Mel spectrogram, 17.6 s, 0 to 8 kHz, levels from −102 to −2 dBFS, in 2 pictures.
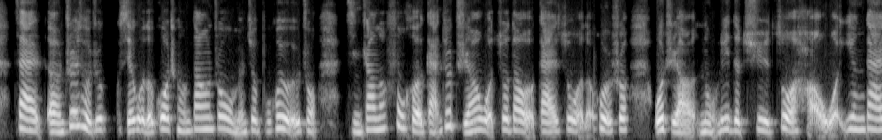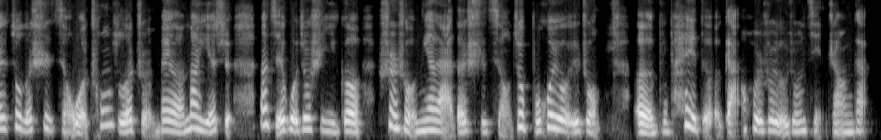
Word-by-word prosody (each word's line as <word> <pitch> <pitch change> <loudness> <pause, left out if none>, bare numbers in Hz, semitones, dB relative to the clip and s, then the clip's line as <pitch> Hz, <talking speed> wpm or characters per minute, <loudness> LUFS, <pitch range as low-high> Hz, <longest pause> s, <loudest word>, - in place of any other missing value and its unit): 在， 235 -5 +2
呃， 195 -1 +3
追 315 +10 0
求 275 - +3
这 235 - +1
个 235 - -16
结 415 - +1
果 455 0 +4
的 - - +3
过 250 - +5
程 220 -3 -6
当 245 +1 -1
中， 260 -1 +1
我 - - 0
们 190 - -4
就 220 +2 -1
不 200 0 -12
会 265 - +2
有 430 - +4
一 - - +3
种 - - -5 0.3
紧 190 -2 -6
张 235 +3 0
的 250 - -1
负 285 +1 -2
荷 200 -7 +3
感。 195 +1 -4
就 310 +1 0
只 310 - -6
要 215 +4 +1
我 225 - +2
做 235 - -1
到 220 -2 +2
我 - - +1
该 205 - 0
做 475 +1 -1
的， - - -5
或 485 - +3
者 420 - +1
说 235 -6 0 0.2
我 - - +8
只 220 - -3
要 - - +2
努 190 -1 -2
力 235 +3 -1
地 210 - +2
去 205 +1 -2
做 195 +7 +2
好 - - -1
我 480 +2 +1
应 245 - -1
该 245 -1 0
做 270 +3 -3
的 215 -1 -1
事 245 +1 -7
情， 230 - -10
我 - - +2
充 330 +1 -6
足 265 - -1
地 210 - +4
准 220 - -8
备 215 0 0
了， 180 -3 +1
那 265 +4 +1
也 205 -1 +2
许 445 - -2 0.3
那 335 - +2
结 440 +7 +4
果 455 - +5
就 240 - +2
是 225 - -10
一 195 - -5
个 195 0 +3 0.2
顺 300 -5 0
手 210 -6 -1
拈 220 +3 +2
来 215 - -1
的 190 - 0
事 190 -1 -10
情， 190 - -11
就 295 - +1
不 250 -7 -2
会 275 +5 +3
有 235 +6 +4
一 390 - +3
种， - - -3 0.3
呃， 185 -4 +6
不 195 +3 -9
配 310 - +1
得 225 - -5
感， - - -2
或 225 +1 -1
者 205 - +3
说 215 0 +1
有 - - +2
一 - - +1
种 200 +1 -3
紧 210 -1 -13
张 190 -1 -5
感。 205 +1 -7
230 Hz, 340 characters per minute, -21 LUFS, 200-270 Hz, 0.3 s, 我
